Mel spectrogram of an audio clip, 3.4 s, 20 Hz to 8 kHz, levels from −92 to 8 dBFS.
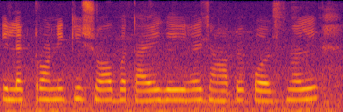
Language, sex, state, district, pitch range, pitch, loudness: Hindi, female, Gujarat, Valsad, 240-255 Hz, 245 Hz, -16 LUFS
